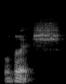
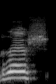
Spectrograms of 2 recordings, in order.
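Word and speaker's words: ריש: bit hard to pronunciate because you should think of it as an R really, but it's not pronounced like the R in English with a tone, but it's pronounced as a guttural consonant.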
